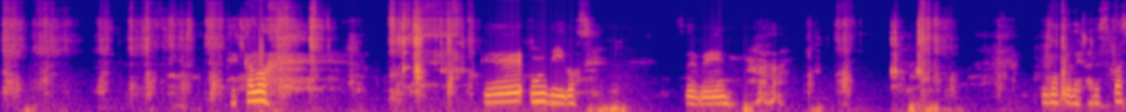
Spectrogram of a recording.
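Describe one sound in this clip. Boots crunch on gravel.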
